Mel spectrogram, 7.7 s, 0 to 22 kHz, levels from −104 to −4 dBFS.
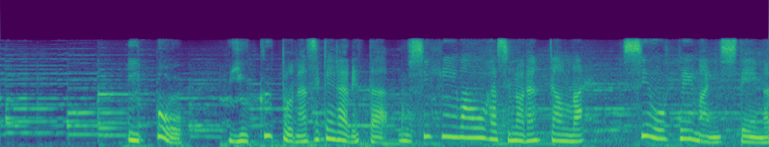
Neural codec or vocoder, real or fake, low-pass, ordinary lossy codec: codec, 16 kHz, 2 kbps, X-Codec, HuBERT features, trained on general audio; fake; 7.2 kHz; none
